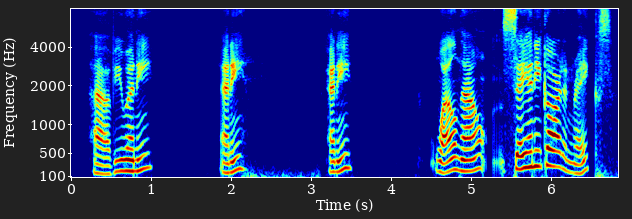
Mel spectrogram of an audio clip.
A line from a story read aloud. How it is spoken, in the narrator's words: stammered Matthew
